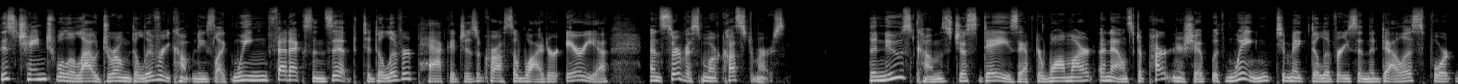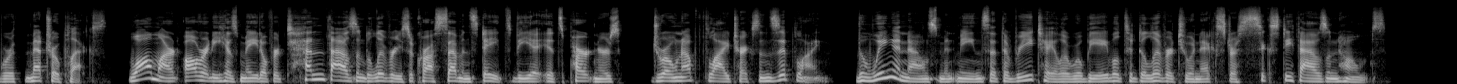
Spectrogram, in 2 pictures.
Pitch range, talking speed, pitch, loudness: 135-170 Hz, 160 wpm, 150 Hz, -21 LUFS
